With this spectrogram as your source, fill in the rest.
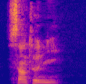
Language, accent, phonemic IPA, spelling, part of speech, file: French, France, /sɛ̃.tɔ.ni/, syntonie, noun, LL-Q150 (fra)-syntonie.wav
- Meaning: syntony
